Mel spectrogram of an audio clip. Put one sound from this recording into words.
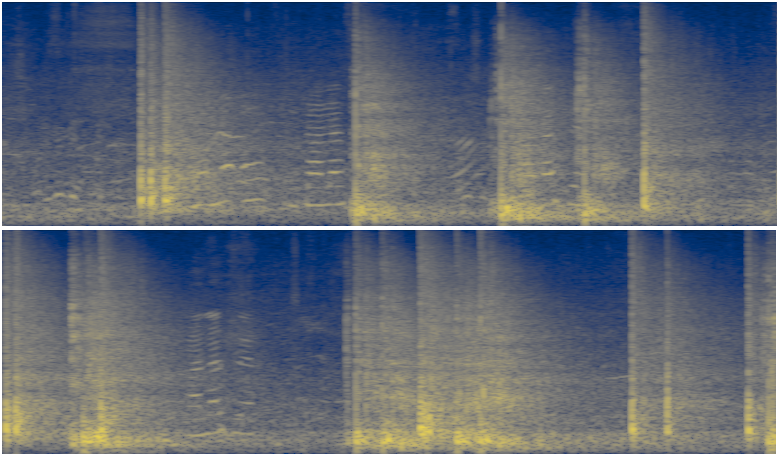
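Fireworks crackle and sizzle.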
